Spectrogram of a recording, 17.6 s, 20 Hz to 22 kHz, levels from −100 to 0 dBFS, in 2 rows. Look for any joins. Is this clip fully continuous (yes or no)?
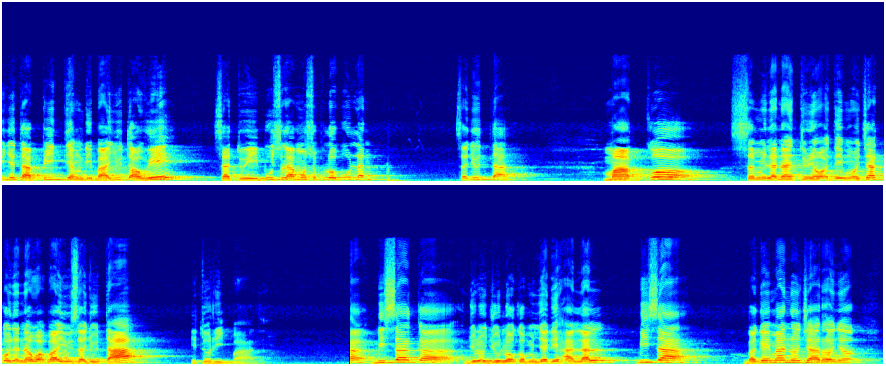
no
